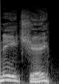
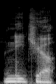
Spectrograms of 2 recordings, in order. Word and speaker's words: Nietzsche: The E is not pronounced in Nietzsche.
